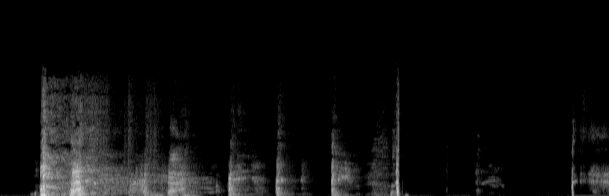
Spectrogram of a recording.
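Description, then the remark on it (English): A fit of harsh coughing: a few loud, ragged bursts up front, then a string of shorter, scattered coughs that taper off, ending with a brief throaty rasp. “And he is in a fit of apoplexy. Cough button.”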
